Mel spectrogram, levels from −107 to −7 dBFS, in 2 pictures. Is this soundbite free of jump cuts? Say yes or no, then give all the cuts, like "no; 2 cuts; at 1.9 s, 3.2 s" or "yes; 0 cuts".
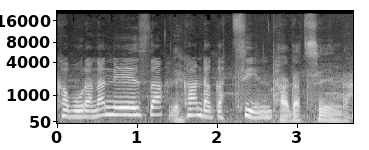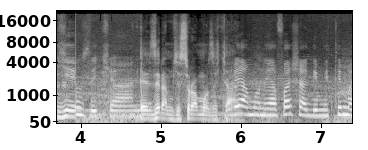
no; 1 cut; at 3.9 s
